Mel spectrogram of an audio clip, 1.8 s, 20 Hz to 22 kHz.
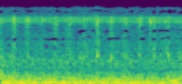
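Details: Toyota Kijang Super, carburetted, cylinder 4 plug found wet: uneven, stumbling idle with a low shaky hum and faint ticks, speed sagging; rough idle, suspected valve or intake air leak.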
